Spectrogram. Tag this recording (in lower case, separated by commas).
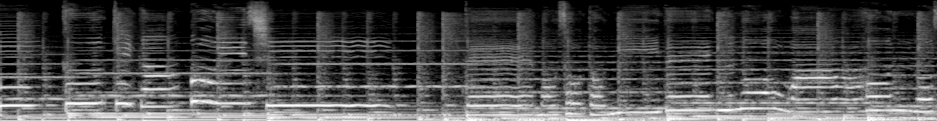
child singing, music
